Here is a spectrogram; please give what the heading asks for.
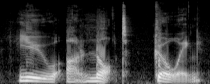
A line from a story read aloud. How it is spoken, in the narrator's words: Quentin growled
